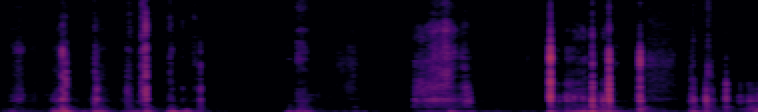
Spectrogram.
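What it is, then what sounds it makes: Wooden puzzle pieces sliding in a wooden tray. Fingertips push and slide small, solid dark-brown wooden puzzle pieces into a green-painted wooden frame, the pieces tapping and scraping against the tray and each other. It's a quiet run of bright, dry wooden clicks and short scrapes with no ring, plus one longer scraping slide midway through.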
